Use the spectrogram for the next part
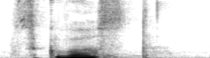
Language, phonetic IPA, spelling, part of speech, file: Czech, [ˈskvost], skvost, noun, Cs-skvost.ogg
- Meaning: gem, treasure, wonder, masterpiece (something exquisite)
